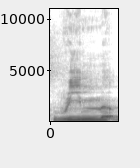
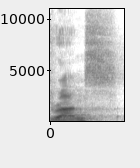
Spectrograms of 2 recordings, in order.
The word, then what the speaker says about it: Reims: past as well as rheem or Reims it's neither it is runs Rance rhymes with France and that's the the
